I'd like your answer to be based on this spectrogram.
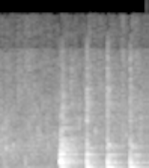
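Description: Chicken breast sizzles in a pan while a utensil stirs it, giving four quick scraping clacks in an even rhythm over a faint fry, close and clear.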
